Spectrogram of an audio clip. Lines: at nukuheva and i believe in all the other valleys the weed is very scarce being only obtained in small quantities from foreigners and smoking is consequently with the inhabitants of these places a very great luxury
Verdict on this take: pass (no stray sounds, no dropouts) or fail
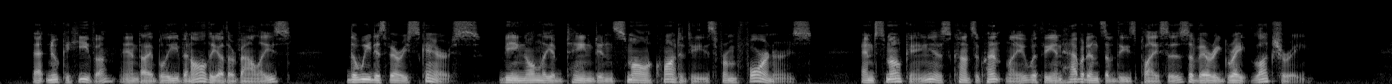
pass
